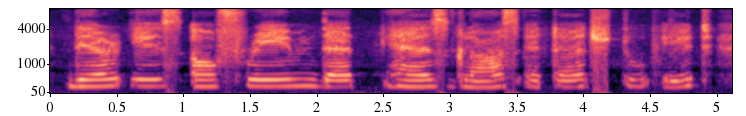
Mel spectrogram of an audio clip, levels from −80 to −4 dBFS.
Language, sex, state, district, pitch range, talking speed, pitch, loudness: English, male, Assam, Kamrup Metropolitan, 180-195 Hz, 115 wpm, 190 Hz, -14 LUFS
